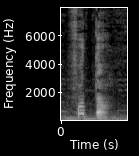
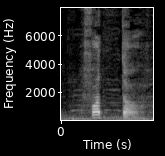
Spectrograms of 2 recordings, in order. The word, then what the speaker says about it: whata: And then the last part is whata. You know, like you pronounce the WH like how you pronounce the word phone or telephone.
